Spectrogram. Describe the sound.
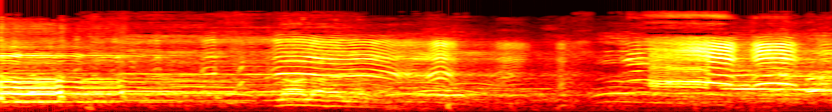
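A baby cries in loud, wavering, high-pitched wails that bend up and down, sustained almost without pause, with brief whimpering dips between the stronger sobbing bursts.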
